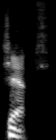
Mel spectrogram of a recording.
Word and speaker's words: chaps: And for some people listening, when he's saying chaps, he's talking about chaps, and it's not chaps. It might have a CH on it, but it's pronounced with an SH.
